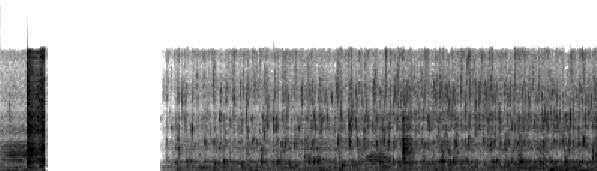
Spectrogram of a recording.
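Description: Potato, pointed gourd and prawn curry simmering in an aluminium kadai: a steady, even bubbling hiss of the boiling gravy. It starts after a brief sharp noise and about a second of dead silence near the start.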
